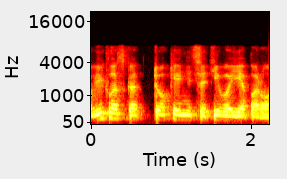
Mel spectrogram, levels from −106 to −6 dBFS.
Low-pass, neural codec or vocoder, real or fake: 7.2 kHz; none; real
